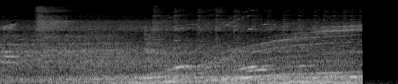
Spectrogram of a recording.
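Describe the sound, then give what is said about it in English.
A steady, loud mechanical rumble of the Slinky Dog Dash roller coaster train in Toy Story Land, with a whirring tone that climbs in pitch over a few seconds before cutting off abruptly. No voices. “Is that Slinky Dog Dash? It is!”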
